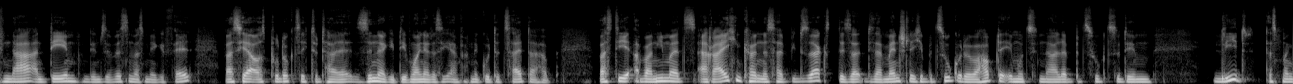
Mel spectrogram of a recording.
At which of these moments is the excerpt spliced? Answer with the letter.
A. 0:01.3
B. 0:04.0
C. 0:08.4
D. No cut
D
